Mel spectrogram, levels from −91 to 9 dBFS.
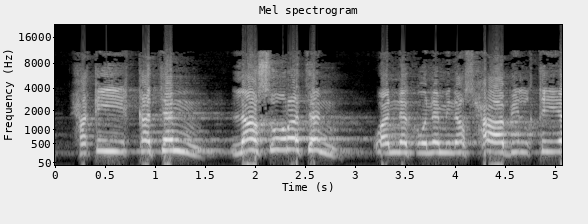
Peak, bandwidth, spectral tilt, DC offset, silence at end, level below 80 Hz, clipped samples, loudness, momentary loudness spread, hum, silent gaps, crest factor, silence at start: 0 dBFS; 15.5 kHz; -1.5 dB/octave; under 0.1%; 0 s; -50 dBFS; 2%; -10 LUFS; 9 LU; none; none; 10 dB; 0.2 s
